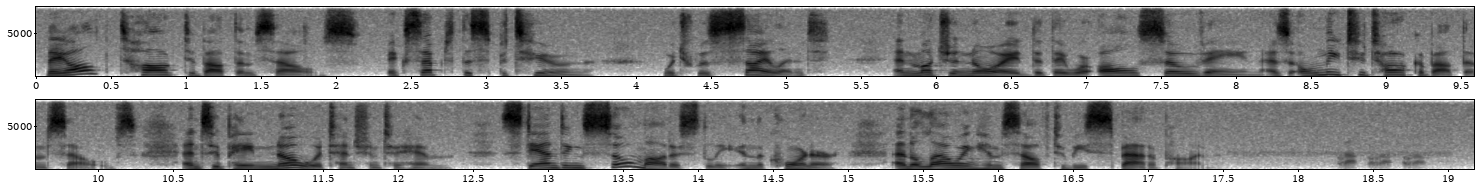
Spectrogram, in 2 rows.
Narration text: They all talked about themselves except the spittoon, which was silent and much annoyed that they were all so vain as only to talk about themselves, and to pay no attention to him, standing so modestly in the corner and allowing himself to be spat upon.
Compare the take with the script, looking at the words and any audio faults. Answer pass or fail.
fail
